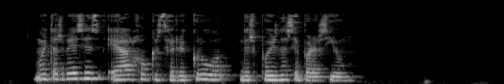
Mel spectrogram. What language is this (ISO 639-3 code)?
glg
